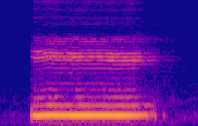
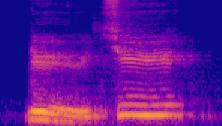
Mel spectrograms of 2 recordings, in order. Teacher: The tongue position for ü is essentially the same as that of i. In both cases, the tongue is held in the highest and most fronted position possible. The main difference is the lip shape.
